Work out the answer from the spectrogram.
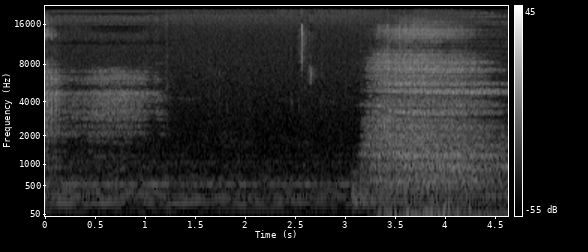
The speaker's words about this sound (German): Atme richtig tief ein durch die Nase.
